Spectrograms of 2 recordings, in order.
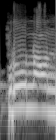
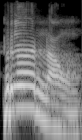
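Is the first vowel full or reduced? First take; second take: full; reduced. First: The first vowel is a full 'o' sound. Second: The first vowel is short and reduced. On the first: The speaker calls it wrong. "इसको प्रोनाउन नहीं बोलते" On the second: The speaker calls it right. "क्या बोला जाता है, प्रनाउन"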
